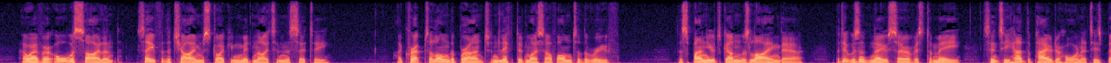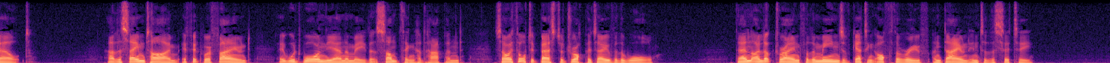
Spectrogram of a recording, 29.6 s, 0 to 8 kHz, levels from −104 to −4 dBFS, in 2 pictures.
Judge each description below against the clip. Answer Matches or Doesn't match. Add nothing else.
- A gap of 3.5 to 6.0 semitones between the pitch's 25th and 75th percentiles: Matches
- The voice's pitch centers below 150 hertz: Matches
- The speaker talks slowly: Doesn't match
